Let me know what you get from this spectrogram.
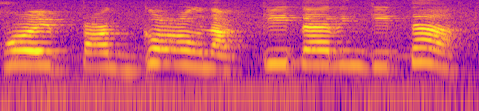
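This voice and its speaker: A woman's voice: very high voice, fairly even intonation, unhurried, pushed and bright, slight background noise, pitched above the performer's own voice, exaggerated voice. A woman voicing a greedy, mean monkey in an amateur puppet show, blustering and threatening, whining when in trouble. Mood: angry, menacing.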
